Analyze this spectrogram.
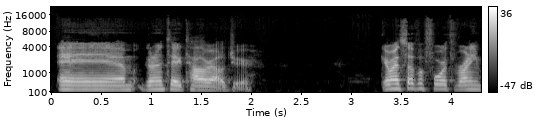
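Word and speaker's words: Allgeier: I like Tyler how do you say his name? Tyler Algier. I like him. – Yeah, Algier.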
